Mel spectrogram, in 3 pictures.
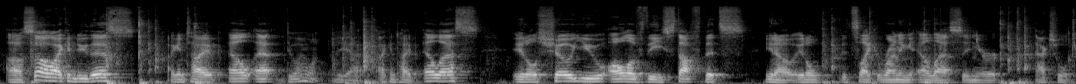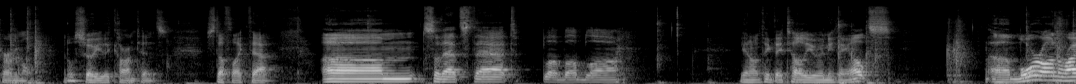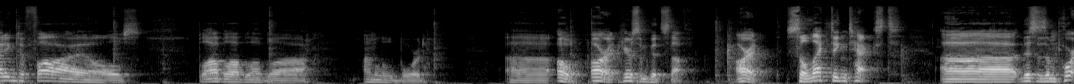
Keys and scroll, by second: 0.7-1.6 typing, 3.1 typing, 3.3 Return, 7.9 Return, 8.9 super+Return, 9.4-10.3 typing, 10.7 super+q, 14.1-14.6 typing, 17.0-17.5 typing, 18.8 z, 19.1 t, 20.7-22.8 typing, 23.9-27.5 typing.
